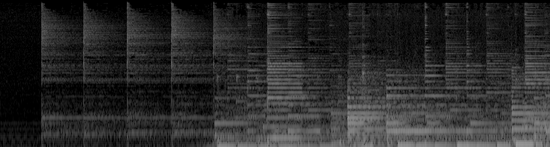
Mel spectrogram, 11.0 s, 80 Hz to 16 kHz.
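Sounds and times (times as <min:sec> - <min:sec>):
ringing struck hits: 0:00.8 - 0:11.0.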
